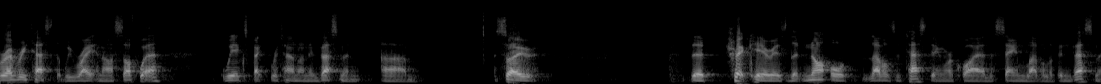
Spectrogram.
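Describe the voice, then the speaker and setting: Talking at a moderate pace with long, frequent pauses, a man's loudness swings widely. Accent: British. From UK. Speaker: software engineer, conference speaker. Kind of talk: conference talk. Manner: frequent filler words (um, uh).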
